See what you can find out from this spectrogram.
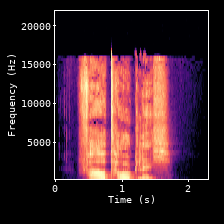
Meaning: able or fit to drive (of a person)
- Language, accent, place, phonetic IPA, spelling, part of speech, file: German, Germany, Berlin, [ˈfaːɐ̯ˌtaʊ̯klɪç], fahrtauglich, adjective, De-fahrtauglich.ogg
